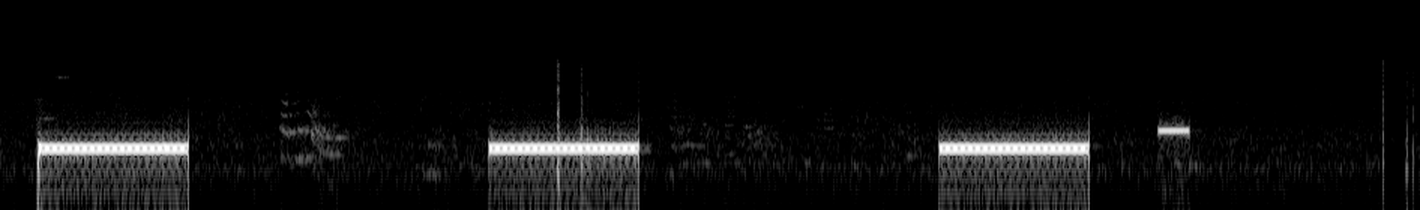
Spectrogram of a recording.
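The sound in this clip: A telephone transfer tone sounds as three long, steady, even tones, each about two seconds, separated by silent gaps, then a short higher beep.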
